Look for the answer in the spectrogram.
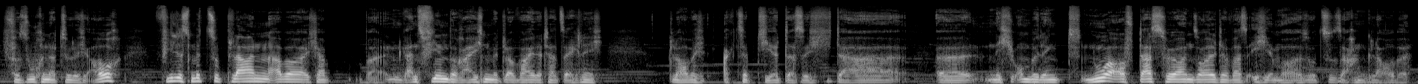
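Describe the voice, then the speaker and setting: Husky guy hosting a casual podcast, rambly and self deprecating, mid pitched, bit of music behind. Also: steady tone, moderate pace, dark tone. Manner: rambling, self-deprecating, jumps between thoughts. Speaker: podcast host.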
